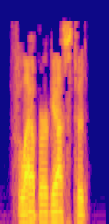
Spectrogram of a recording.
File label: "flabbergasted", english; adjectives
